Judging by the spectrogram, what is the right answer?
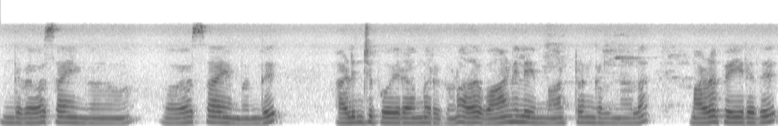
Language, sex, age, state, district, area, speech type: Tamil, male, 45-60, Tamil Nadu, Pudukkottai, rural, spontaneous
